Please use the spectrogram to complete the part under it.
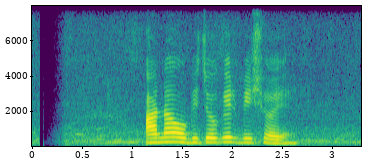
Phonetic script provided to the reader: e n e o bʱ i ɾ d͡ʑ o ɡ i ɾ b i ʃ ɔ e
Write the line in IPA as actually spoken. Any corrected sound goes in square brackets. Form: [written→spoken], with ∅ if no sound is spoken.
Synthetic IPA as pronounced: [e→a] n [e→a] o bʱ i [ɾ→∅] d͡ʑ o ɡ [i→e] ɾ b i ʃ ɔ e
